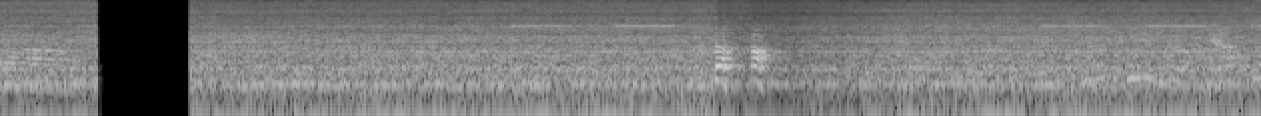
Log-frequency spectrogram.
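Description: Laser hair-removal machine's cooling blower running with a steady rush of air, broken by a brief dropout just after the start. A short separate sound comes about three and a half seconds in, and faint short high beeps sound now and then.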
